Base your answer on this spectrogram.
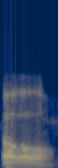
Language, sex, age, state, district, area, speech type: Bodo, male, 60+, Assam, Chirang, urban, conversation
